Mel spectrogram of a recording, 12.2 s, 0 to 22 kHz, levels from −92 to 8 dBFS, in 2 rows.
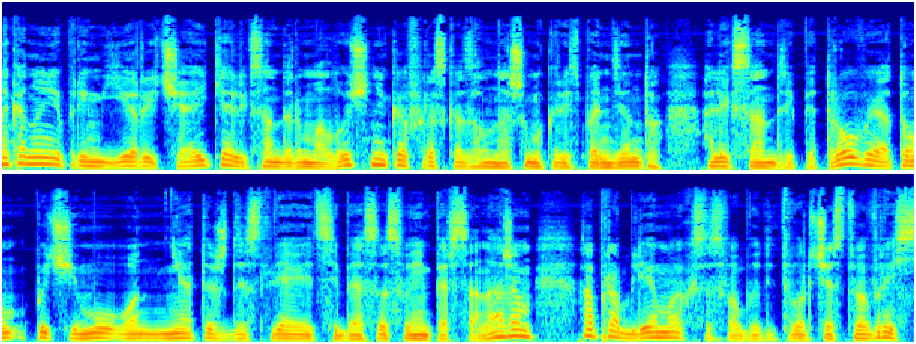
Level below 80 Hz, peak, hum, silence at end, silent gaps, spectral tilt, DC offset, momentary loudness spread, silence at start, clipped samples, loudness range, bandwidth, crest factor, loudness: -38 dBFS; -8 dBFS; none; 0 s; none; -5.5 dB/octave; under 0.1%; 6 LU; 0 s; under 0.1%; 1 LU; 16 kHz; 12 dB; -20 LUFS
